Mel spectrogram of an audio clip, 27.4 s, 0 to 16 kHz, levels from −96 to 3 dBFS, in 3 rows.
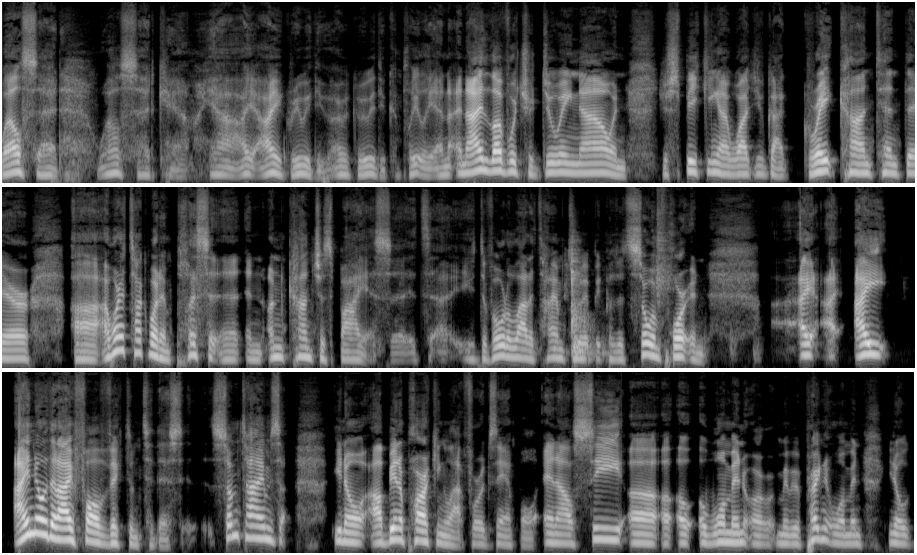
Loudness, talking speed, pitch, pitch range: -22 LUFS, 210 wpm, 135 Hz, 120-160 Hz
